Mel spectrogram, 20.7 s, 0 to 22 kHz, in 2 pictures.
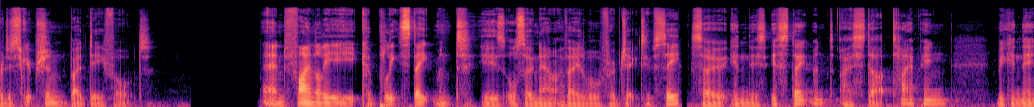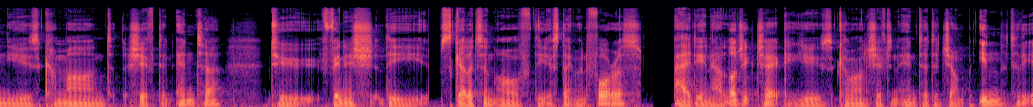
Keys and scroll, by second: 8.4 shift+super+Return, 18.4 shift+super+Return, 19.0 Tab, 19.5 shift+super+Return.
